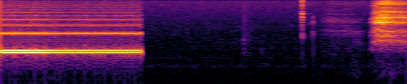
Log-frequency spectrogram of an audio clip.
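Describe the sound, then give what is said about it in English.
A loud, steady telephone dial tone hums for about a second and a half while the caller waits on hold, then cuts off abruptly into near silence, broken by a couple of faint clicks and a breathy exhale. “Answer the phone.”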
